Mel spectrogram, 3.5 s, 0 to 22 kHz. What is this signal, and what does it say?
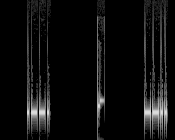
Morse code, heard as a keyed tone, about 30 wpm, 700 Hz. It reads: P Z
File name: Single-Letter-Number-30wpm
